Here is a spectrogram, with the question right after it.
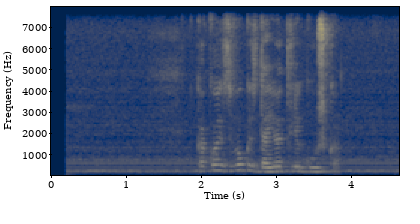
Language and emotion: Russian, neutral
